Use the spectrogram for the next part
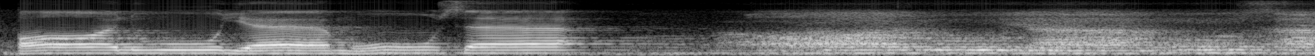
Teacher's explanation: Ini semua huruf madnya itu mad tabi'i. Ya, dipanjangkan hanya 2 harakat, tidak lebih.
